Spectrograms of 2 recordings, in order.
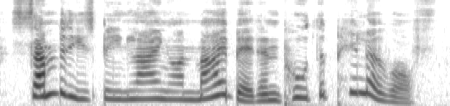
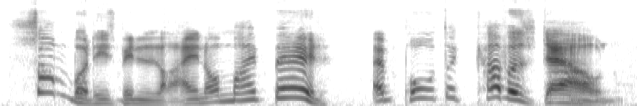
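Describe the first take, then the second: First: It is said in a middle-pitched voice. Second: It is said in a deep, growling voice.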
